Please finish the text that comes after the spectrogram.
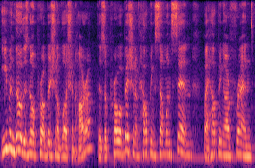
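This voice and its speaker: Man teaching a class, halting and explanatory. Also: a little high, animated, a bit bright, breathy edge. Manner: halting, repeats and rephrases points step by step. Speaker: religious teacher giving a class. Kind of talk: informal religious lesson, explaining and reading from a text.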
